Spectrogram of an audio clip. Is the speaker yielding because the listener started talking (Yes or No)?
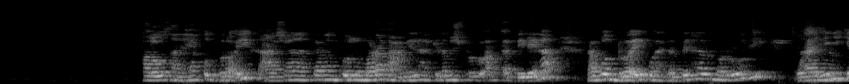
No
